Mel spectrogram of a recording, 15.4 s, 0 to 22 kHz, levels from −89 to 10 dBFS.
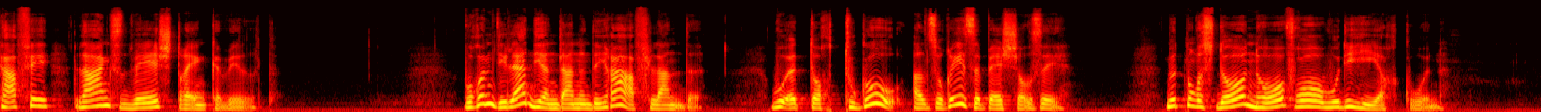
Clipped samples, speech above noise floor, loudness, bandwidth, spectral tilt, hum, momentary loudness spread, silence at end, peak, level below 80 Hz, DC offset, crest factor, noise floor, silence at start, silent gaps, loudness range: under 0.1%; 38 dB; -22 LUFS; 16 kHz; -5.5 dB/octave; none; 11 LU; 1 s; -8 dBFS; -58 dBFS; under 0.1%; 14 dB; -60 dBFS; 0 s; none; 4 LU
